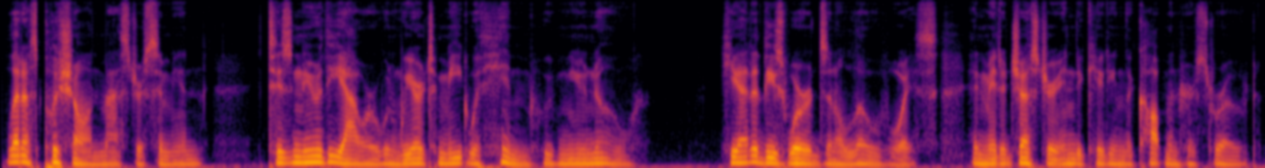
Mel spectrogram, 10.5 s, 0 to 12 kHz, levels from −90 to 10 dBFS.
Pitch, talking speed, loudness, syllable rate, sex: 95 Hz, 205 wpm, -19 LUFS, 5.6 syllables/s, male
